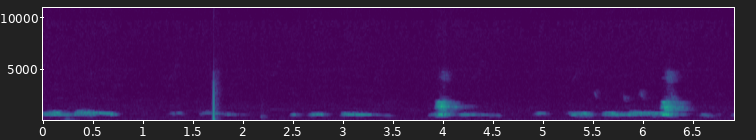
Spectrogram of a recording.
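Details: Caged decoy spotted dove cooing to call in wild doves: soft, hoarse coos in a run with some higher notes, a sharp click partway through, and a faint background hiss.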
